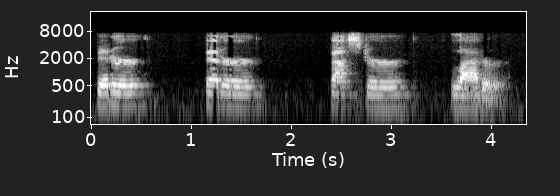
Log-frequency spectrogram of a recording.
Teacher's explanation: listen carefully to the quality of that unstressed r colored schwa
